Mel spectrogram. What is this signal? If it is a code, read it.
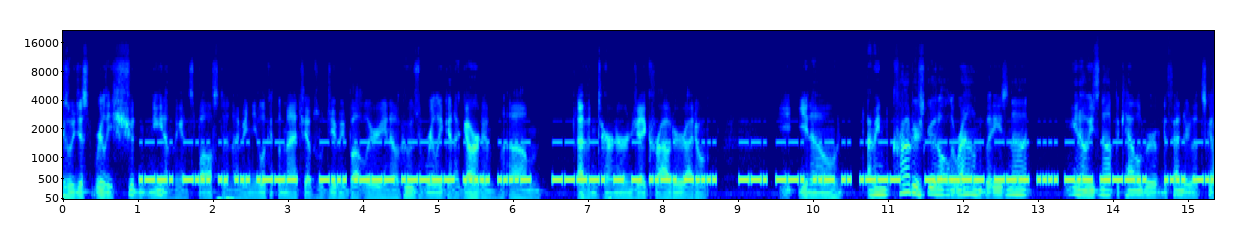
Morse code, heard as a keyed tone, hand-sent with a paddle, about 32 wpm, 480 Hz, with speech in English. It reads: PBISJ BJ154 9TTF6 GGUIJ 0OHK8 …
